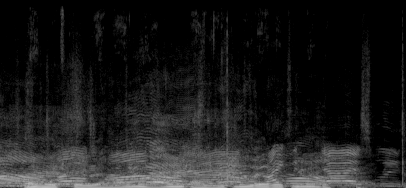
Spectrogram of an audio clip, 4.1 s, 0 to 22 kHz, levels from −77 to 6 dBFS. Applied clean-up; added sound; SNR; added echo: none; Crowd; 3 dB; none.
